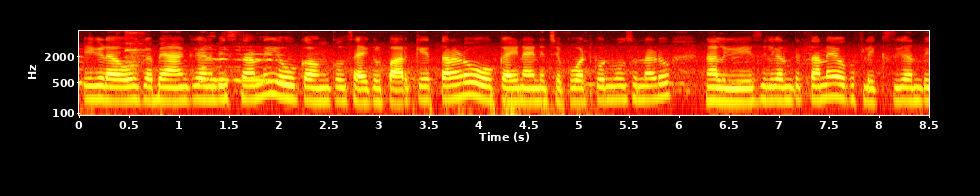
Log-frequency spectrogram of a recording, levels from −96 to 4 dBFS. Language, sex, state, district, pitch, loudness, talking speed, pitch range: Telugu, female, Andhra Pradesh, Srikakulam, 200 Hz, -16 LUFS, 140 wpm, 190-210 Hz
